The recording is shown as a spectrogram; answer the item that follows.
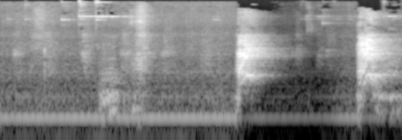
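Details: Scottish Terriers chasing a toy: soft rustling and a low grumble, then two loud, sharp single barks a little over a second apart.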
